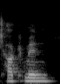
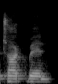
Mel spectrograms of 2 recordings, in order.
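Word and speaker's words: Tuchman: Prize winning book by Barbara, I believe it's pronounced Tuckman, and it's actually about 14th century France.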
